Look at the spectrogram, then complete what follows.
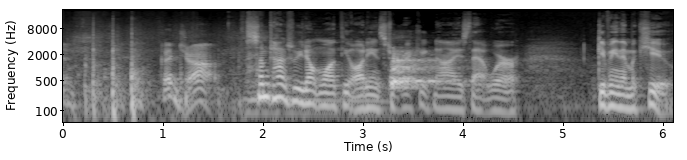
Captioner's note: narrating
